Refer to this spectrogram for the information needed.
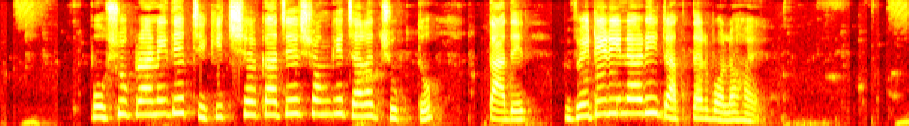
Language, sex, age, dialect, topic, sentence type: Bengali, female, 18-24, Standard Colloquial, agriculture, statement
